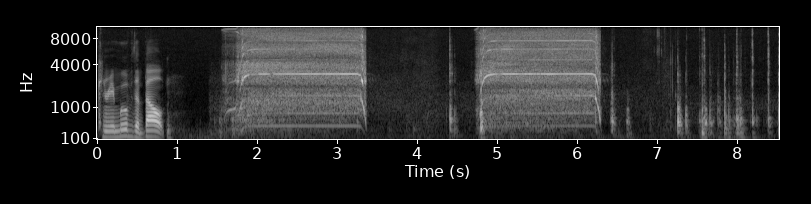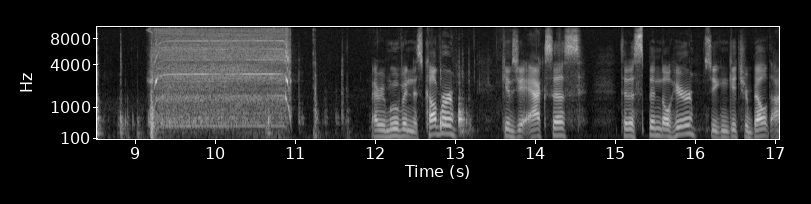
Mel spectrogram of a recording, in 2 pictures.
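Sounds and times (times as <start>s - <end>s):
cordless drill motor whine: 1.4s - 3.4s, 4.7s - 6.4s, 9.2s - 11.0s.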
